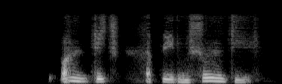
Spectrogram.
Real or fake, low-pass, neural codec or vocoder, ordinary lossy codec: fake; 10.8 kHz; codec, 44.1 kHz, 0.9 kbps, DAC; AAC, 48 kbps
